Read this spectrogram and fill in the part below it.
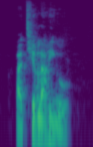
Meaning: without limitation, excessively; left and right, like crazy
- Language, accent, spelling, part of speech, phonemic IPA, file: French, France, à tire-larigot, adverb, /a tiʁ.la.ʁi.ɡo/, LL-Q150 (fra)-à tire-larigot.wav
